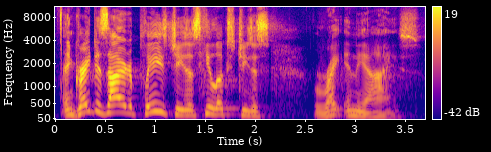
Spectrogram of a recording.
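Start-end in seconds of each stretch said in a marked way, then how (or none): none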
